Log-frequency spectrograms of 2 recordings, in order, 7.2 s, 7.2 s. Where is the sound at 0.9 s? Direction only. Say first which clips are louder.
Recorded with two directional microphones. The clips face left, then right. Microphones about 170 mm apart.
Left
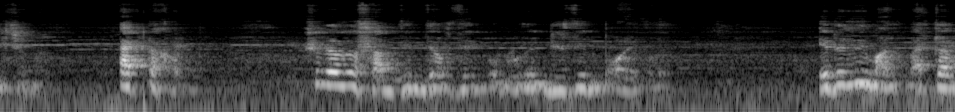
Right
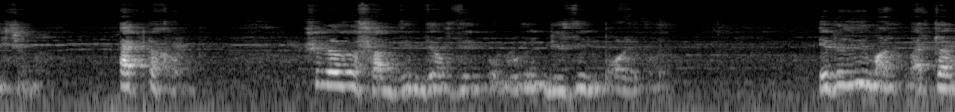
Even; centre (ahead or behind).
